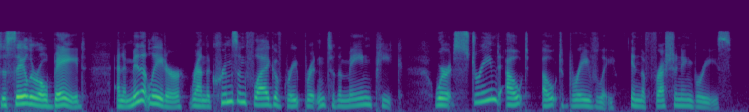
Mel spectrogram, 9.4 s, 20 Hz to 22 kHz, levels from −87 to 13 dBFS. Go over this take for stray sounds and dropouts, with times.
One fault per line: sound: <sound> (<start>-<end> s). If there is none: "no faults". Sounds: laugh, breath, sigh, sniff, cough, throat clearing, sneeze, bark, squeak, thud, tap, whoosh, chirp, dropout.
no faults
